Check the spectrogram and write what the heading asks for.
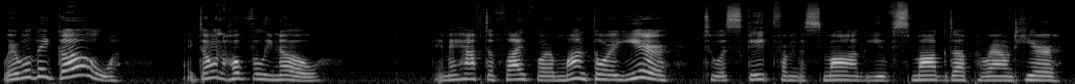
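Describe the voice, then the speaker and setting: A woman voicing a grumpy, indignant little forest guardian creature in a storybook, scolding with emphatic, drawn-out words. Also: mid-range voice, pushed and bright. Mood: weary, reproachful. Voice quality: coughing, croaky delivery.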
